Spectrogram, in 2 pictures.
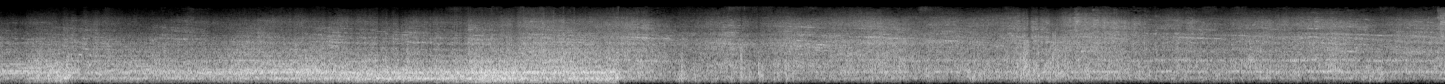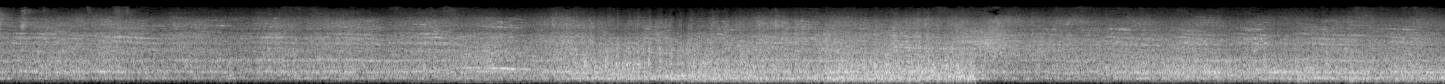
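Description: Intermodal freight train's trailer-laden flatcars rolling past, a steady clatter of wheels over the rails with some thin high-pitched wheel squeal. The low rumble drops away about six seconds in and comes back near the end.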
